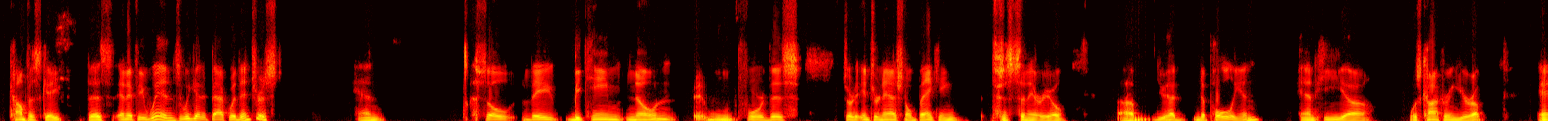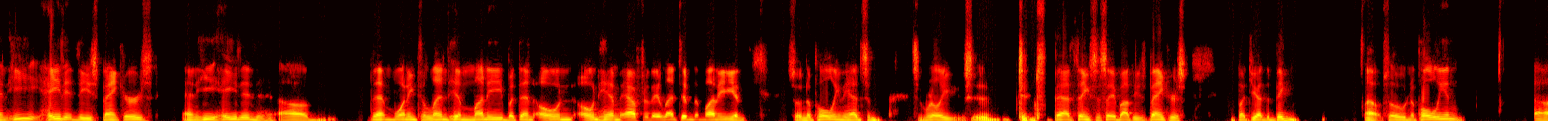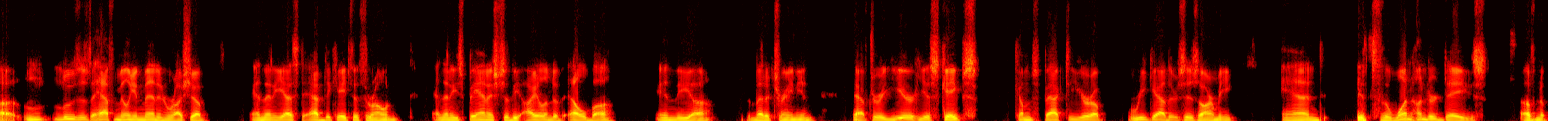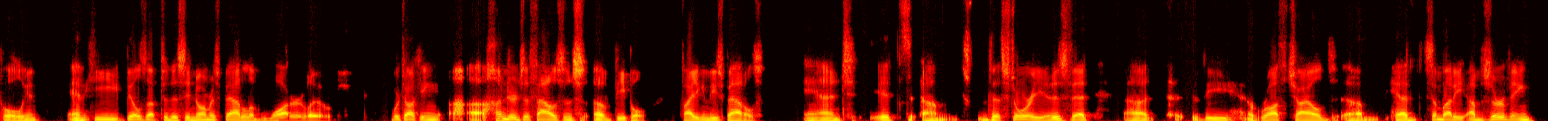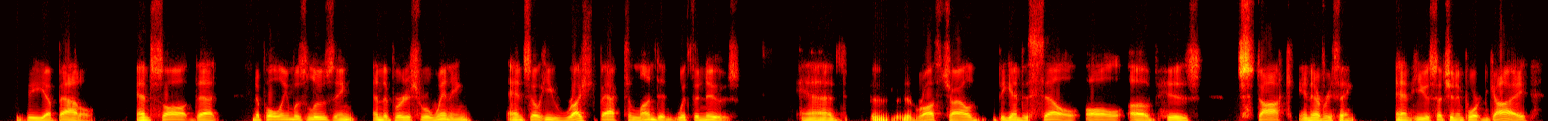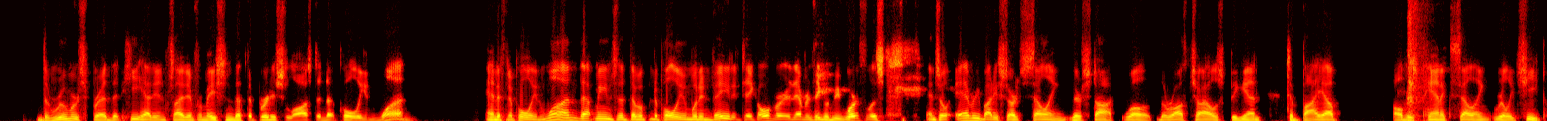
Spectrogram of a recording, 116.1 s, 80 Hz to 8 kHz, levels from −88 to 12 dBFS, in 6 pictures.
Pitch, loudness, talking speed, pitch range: 90 Hz, -21 LUFS, 135 wpm, 80-105 Hz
